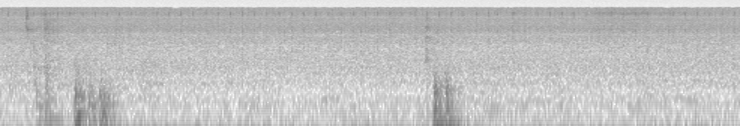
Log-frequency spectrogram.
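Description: Bare feet stepping and shifting weight on a wooden floor, with a few dull thumps and one louder thump about three and a half seconds in, over a steady low rumble.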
